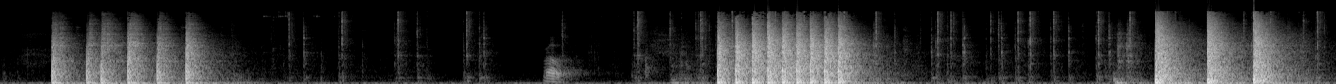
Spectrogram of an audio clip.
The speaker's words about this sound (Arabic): سيدي المدير واش راك دير؟ راك دقدق في المكتب تاعي مبالك مهبول، لكن احنا نعطي درس الحيوان هذا باللي كي ندقدق في الباب تسمع.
